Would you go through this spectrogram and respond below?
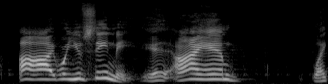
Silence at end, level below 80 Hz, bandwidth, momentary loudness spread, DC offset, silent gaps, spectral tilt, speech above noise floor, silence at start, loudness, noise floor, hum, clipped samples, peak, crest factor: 0 s; -82 dBFS; 19 kHz; 13 LU; under 0.1%; none; -4 dB/octave; 37 dB; 0.2 s; -25 LUFS; -62 dBFS; none; under 0.1%; -10 dBFS; 18 dB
